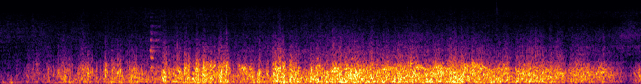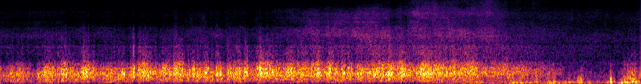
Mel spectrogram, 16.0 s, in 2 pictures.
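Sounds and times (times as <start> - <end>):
approaching train rumble: 0.0 - 16.0
wind on microphone: 0.0 - 16.0
train hiss: 7.6 - 8.8, 10.3 - 15.9.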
